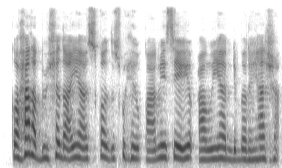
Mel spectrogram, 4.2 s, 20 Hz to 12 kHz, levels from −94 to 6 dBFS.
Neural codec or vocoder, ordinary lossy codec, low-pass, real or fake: autoencoder, 22.05 kHz, a latent of 192 numbers a frame, VITS, trained on one speaker; AAC, 64 kbps; 9.9 kHz; fake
